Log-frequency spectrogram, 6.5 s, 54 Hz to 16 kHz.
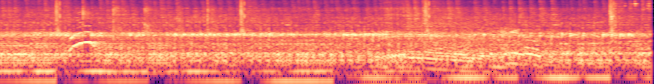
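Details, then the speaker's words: Aprilia RS 125 two-stroke barn find, 1:40 premix, first run in years after fixing carburetor fuel leaks: steady, even buzz at constant pitch with no sputter or surging; engine runs cleanly. "all right you guys run after five years foreign it works again"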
